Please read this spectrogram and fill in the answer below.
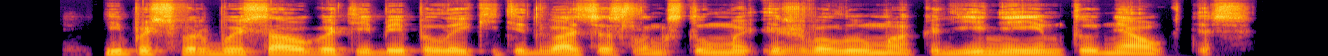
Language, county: Lithuanian, Utena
